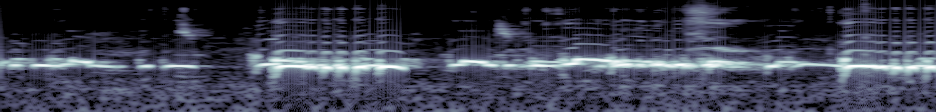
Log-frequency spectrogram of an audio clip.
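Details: Black cemani zebra dove (perkutut) in full, loud song. Mellow, bubbling coo phrases wobble and trill, then end in a steadier drawn-out note. Three phrases run almost back to back.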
